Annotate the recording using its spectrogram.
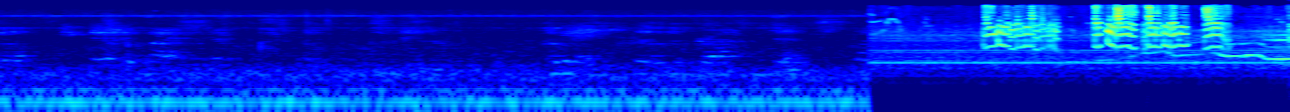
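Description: Faint rustling and small clicks of fabric and straight pins being handled over a low steady hum. Near the end the hum cuts off and a loud, high-pitched voice comes in.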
